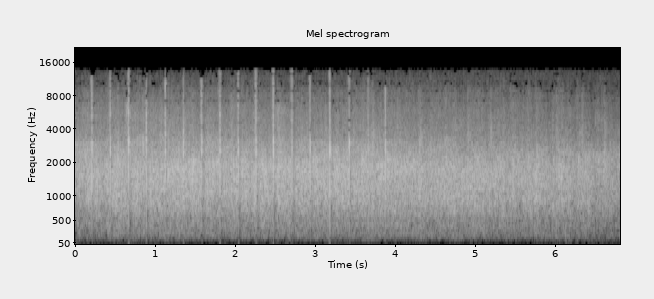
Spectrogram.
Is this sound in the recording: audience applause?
yes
